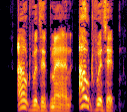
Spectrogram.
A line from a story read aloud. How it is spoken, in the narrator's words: Cathcart cried, terror running neck and neck with entreaty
